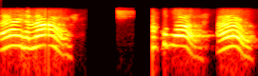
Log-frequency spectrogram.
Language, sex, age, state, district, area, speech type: Bodo, female, 60+, Assam, Chirang, rural, conversation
